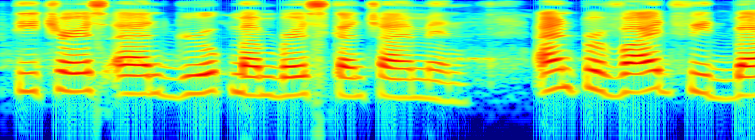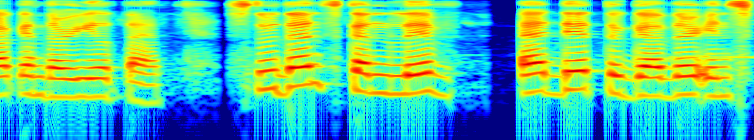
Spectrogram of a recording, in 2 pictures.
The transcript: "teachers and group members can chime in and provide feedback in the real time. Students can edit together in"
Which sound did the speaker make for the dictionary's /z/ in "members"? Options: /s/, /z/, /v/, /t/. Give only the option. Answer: /s/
